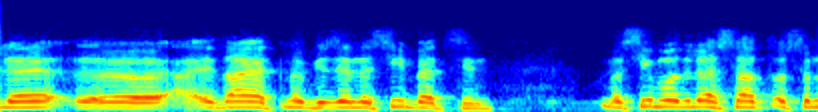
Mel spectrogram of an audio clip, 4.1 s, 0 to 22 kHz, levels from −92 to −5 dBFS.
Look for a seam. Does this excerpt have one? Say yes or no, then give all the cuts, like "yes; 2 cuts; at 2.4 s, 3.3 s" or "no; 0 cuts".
no; 0 cuts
